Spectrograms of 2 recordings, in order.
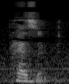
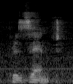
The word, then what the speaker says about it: present: As a noun, we say present. Okay, as a verb we say present.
